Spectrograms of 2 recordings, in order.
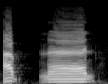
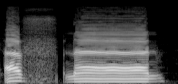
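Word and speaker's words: أفنان: kemudian padafal Fa AF alirkan nafasnya jangan abnan tapi Afnan kita coba ulang daw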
